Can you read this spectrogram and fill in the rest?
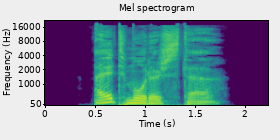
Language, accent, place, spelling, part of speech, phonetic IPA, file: German, Germany, Berlin, altmodischster, adjective, [ˈaltˌmoːdɪʃstɐ], De-altmodischster.ogg
- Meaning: inflection of altmodisch: 1. strong/mixed nominative masculine singular superlative degree 2. strong genitive/dative feminine singular superlative degree 3. strong genitive plural superlative degree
